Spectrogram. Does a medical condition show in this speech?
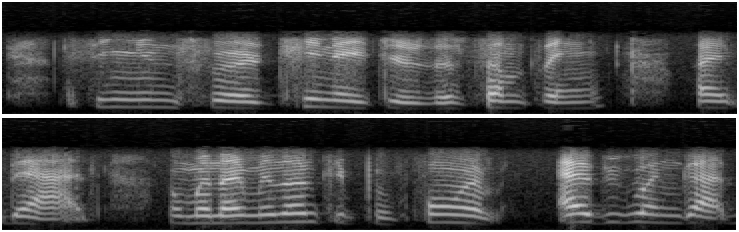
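Yes: cerebral palsy, mild.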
